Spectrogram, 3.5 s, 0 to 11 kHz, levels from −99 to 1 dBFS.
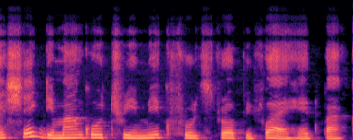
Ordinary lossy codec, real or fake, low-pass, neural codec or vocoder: none; real; none; none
